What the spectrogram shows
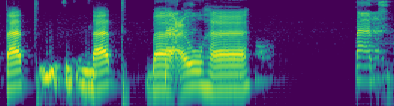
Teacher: ta tidak punya sifat qalqalah. tidak punya sifat memantul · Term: ta sukunnya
